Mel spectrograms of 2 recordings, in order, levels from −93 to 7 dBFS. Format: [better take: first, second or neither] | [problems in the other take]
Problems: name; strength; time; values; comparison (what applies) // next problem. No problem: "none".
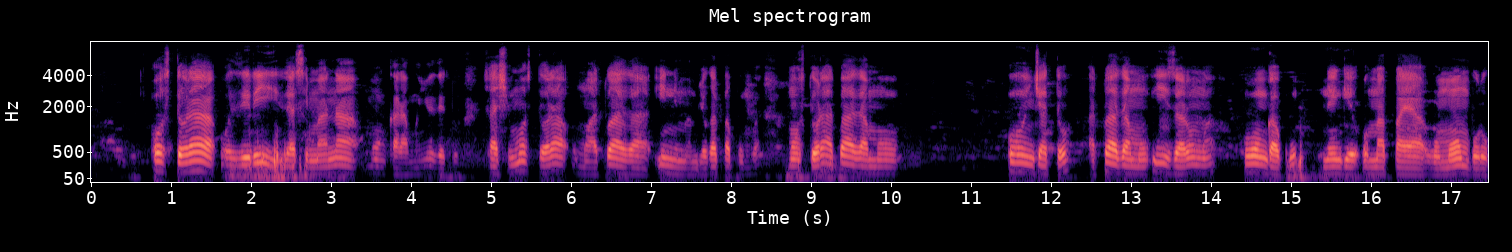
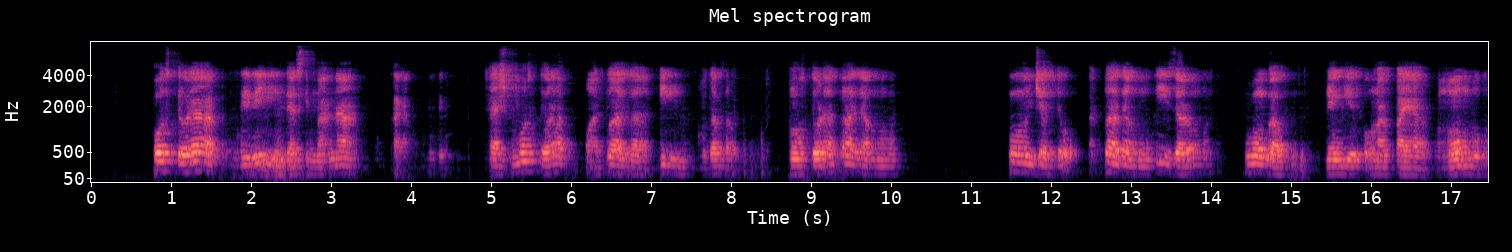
first | noise reduction (neural mask model DeepFilterNet 3)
